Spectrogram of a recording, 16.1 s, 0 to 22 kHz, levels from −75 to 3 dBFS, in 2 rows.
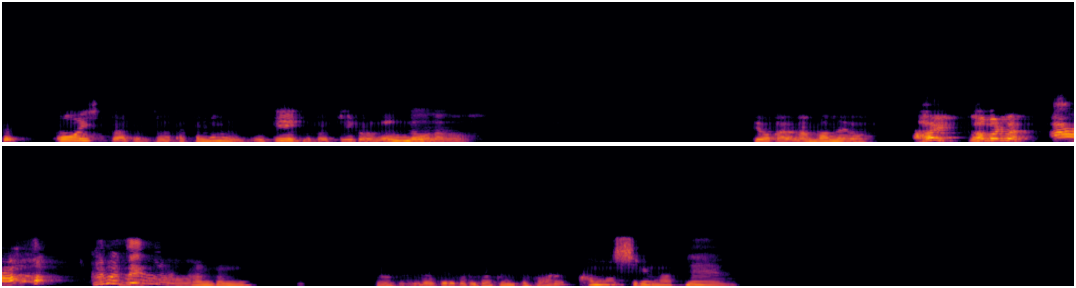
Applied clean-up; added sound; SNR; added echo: neural mask model Resemble Enhance denoiser.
